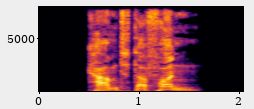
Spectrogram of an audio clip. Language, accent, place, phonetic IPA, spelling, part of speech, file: German, Germany, Berlin, [ˌkaːmt daˈfɔn], kamt davon, verb, De-kamt davon.ogg
- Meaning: second-person plural preterite of davonkommen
